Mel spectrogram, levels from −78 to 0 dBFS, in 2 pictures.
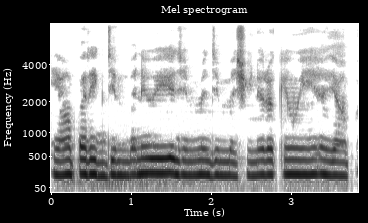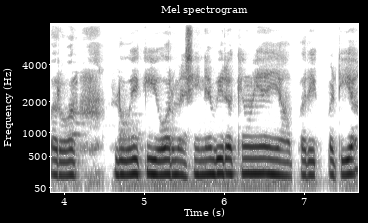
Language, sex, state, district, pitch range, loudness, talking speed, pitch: Hindi, female, Uttar Pradesh, Budaun, 210-220 Hz, -13 LUFS, 235 wpm, 215 Hz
